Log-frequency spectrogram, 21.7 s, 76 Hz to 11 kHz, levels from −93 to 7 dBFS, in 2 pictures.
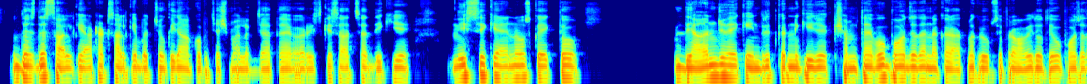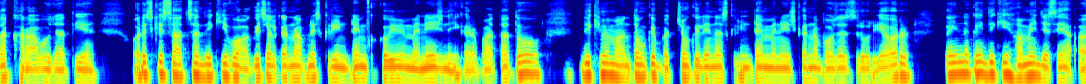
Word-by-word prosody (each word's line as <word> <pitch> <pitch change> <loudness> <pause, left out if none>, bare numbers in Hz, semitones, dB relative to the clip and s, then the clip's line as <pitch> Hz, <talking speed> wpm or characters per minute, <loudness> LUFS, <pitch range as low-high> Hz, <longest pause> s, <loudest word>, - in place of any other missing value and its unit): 10-10 110 +1 +3
साल 100 -2 +2
के 105 - -1
8-8 100 +2 -1
साल 105 -2 -1
के 105 - -2
बच्चों 100 0 -3
की 100 - -1
आँखों - - -4
पे - - -7
चश्मा 95 - -4
लग 95 -3 -3
जाता 95 0 -4
है। 95 - 0
और 95 +1 -2
इसके 95 +3 -5
साथ-साथ 100 0 -4
देखिए, 100 +1 -2 0.5
इससे 125 +1 +3
क्या 120 -2 +1
है 105 - -1
ना 115 - +2
उसका 115 -2 0
एक 110 0 -2
तो। 115 0 +2 1.0
ध्यान 100 +3 +4
जो 120 0 +5
है 115 -1 +4
केंद्रित 105 +2 0
करने 105 0 +1
की 105 +2 +3
जो 100 - +3
एक 100 - -3
क्षमता 95 +3 +1
है 105 - +2
वो 110 +3 +5
बहुत 105 -1 +4
ज़्यादा 105 0 +2
नकारात्मक 100 0 -1
रूप 100 -1 +1
से - - -5
प्रभावित 100 +1 0
होते 100 -1 +1
हुए 100 0 +1
बहुत 95 0 0
ज़्यादा 105 +4 +1
खराब 90 0 -1
हो 95 0 -1
जाती 90 +1 -4
है। 90 -1 -2 0.4
और - - +1
इसके 135 +1 +1
साथ-साथ 130 0 +2
देखिए 120 +1 +1
वो 120 0 +3
आगे 95 +2 -1
चलकर 115 -1 0
ना 110 0 +1
अपने 115 0 -1
स्क्रीन 105 -4 -2
टाइम 105 +1 +1
को - - -16
कभी 105 - +4
भी 105 - +1
मैनेज 100 +1 +2
नहीं 85 - -1
कर 85 +1 -4
पाता। 95 +4 -3
तो, 140 +2 +2 0.4
देखिए 130 +1 +3
मैं 130 - +4
मानता 115 0 +1
हूँ 120 - +2
कि 130 - +2
बच्चों 115 +1 -2
के 110 - 0
लिए 105 0 0
ना 105 +1 0
स्क्रीन 100 -1 -4
टाइम 105 0 -1
मैनेज 100 -1 -1
करना 100 0 0
बहुत 95 0 -2
ज़्यादा 100 -1 -3
ज़रूरी 95 -2 -3
है। 100 - 0
और 125 +3 +2
कहीं 130 +2 -3
न 145 0 +4
कहीं 140 +1 +3
देखिए 140 0 +3
हमें 125 +2 +4
जैसे 105 -2 -1
अ, - - -3
105 Hz, 260 wpm, -22 LUFS, 100-115 Hz, 1.0 s, जो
